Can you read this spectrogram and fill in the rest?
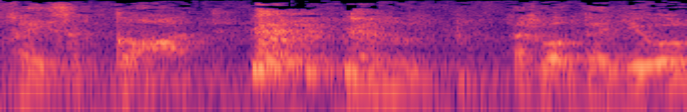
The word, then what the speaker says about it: Penuel: That's the way to pronounce it. Emphasis on the middle word, the middle letter, Penuel.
